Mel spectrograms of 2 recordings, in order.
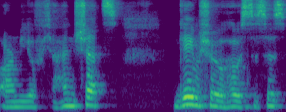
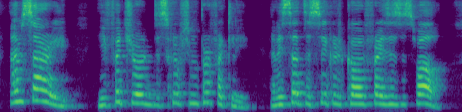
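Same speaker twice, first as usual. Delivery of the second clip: higher, pleading put-on voice; anxious apology; 5 semitones higher, 4 dB louder than usual. Clerk apologizing for giving goods away, anxious. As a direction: start high and loud, pleading. Frightened clerk makes her excuse.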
